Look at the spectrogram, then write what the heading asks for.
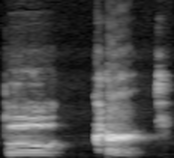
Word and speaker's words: Buchert: Also, Buchert is pronounced Boo Kurt.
